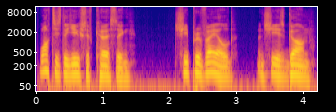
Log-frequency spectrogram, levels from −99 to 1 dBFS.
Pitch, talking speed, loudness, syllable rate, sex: 100 Hz, 155 wpm, -17 LUFS, 4.9 syllables/s, male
